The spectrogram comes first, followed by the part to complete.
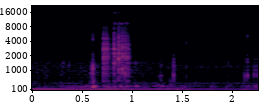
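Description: Faint sound effects of an animated subscribe button: a quick metallic jingle of clicks about two-thirds of a second in, followed by scattered light ticks.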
